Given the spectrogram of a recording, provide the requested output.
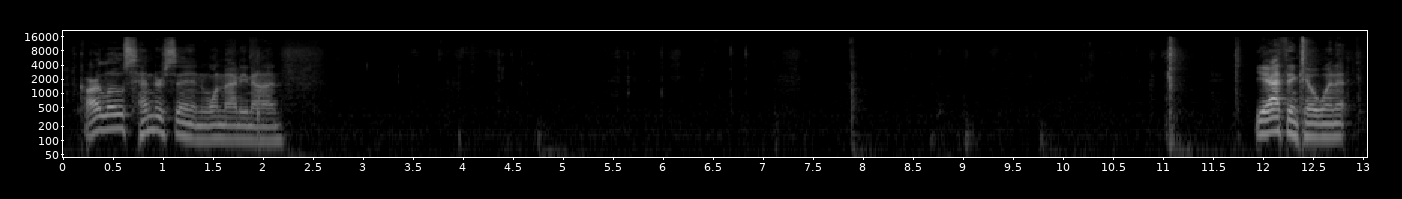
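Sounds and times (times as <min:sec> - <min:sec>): trading cards rustling and clicking: 0:03.0 - 0:13.0.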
